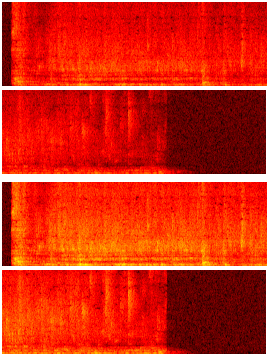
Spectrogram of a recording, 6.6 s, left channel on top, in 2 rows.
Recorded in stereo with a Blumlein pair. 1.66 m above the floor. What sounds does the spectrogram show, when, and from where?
0.1 s a toilet flushing: 65° right, 0.8 m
